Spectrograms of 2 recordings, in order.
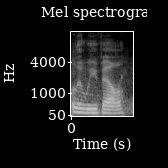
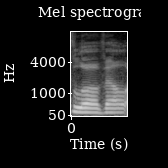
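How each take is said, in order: First: The city name is said the outsider way. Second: The city name is said the local way. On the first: The speaker is not from the city. "someone who says it Louisville" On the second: The speaker is from the city. "a native of Louisville"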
